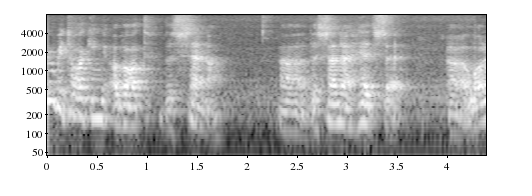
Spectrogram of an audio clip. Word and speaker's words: Sena: say one day hello Xena hello Xena didn't answer so the proper pronunciation is hello Sena when I said Sena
